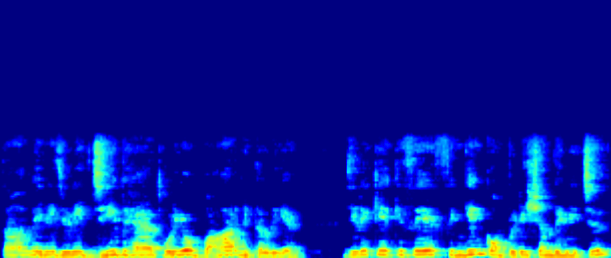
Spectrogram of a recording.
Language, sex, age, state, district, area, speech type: Punjabi, female, 30-45, Punjab, Rupnagar, urban, spontaneous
